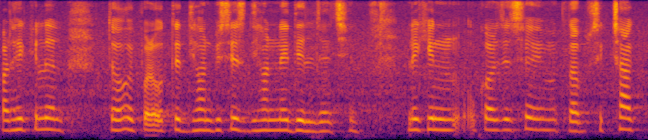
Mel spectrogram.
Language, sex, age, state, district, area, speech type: Maithili, female, 18-30, Bihar, Saharsa, urban, spontaneous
